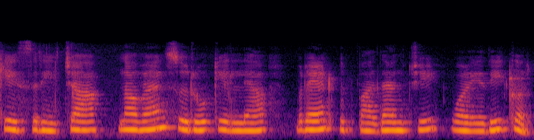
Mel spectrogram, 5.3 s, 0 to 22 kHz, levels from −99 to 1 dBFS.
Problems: background sounds at intervals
